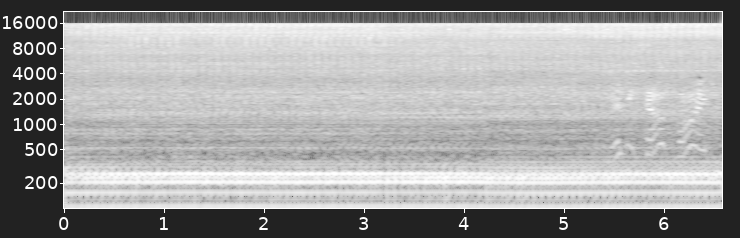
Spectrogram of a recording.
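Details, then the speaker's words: Boosted Honda Accord F23 with freshly built head, warming up: steady idle with a faint rhythmic whirring rattle over the firing note; still builds boost, runs rich; turbo bearings going bad, shaft has play and smokes a little. "the building boosts and everything is just the bearings going bad it's starting to smoke a little bit and it's got some play in it so that's what that noise is"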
